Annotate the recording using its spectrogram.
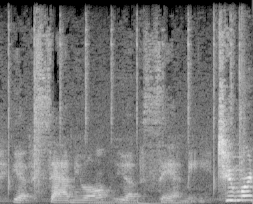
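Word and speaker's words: Sami: little bit more popular i have the name sammy spelled s-a-m-i sammy this one's an arabic diminutive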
